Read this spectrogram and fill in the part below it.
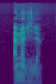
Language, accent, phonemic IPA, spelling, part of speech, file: French, France, /a.ma.bi.le/, amabile, adverb, LL-Q150 (fra)-amabile.wav
- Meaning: in a tender, loving style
